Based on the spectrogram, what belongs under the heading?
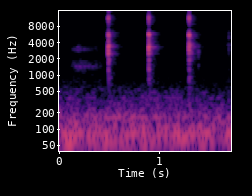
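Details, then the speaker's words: DAM Quick 101 spinning reel being serviced, spool backtracking with the bail closed: crisp, evenly spaced ticks about two and a half a second, signalling line going out; drag clicker works normally. "to backtrack and as it does you'll hear the clicker letting you know my line is going out even though the bail is closed"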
